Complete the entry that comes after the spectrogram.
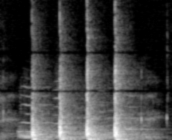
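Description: Four firm knocks on a door in a steady, evenly spaced rhythm, moderately loud, with nothing else happening around them.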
